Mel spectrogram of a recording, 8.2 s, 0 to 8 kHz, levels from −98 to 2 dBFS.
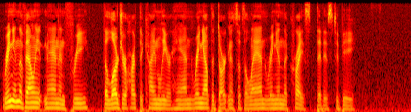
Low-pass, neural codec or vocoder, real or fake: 7.2 kHz; none; real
